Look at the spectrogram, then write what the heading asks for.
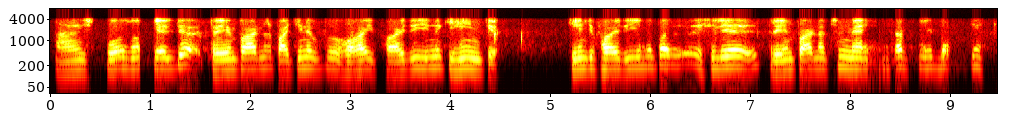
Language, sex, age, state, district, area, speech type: Kashmiri, male, 18-30, Jammu and Kashmir, Shopian, rural, conversation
